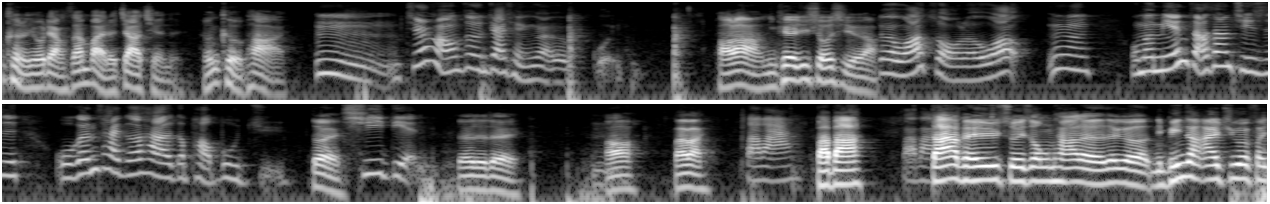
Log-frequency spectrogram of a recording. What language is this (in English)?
Chinese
